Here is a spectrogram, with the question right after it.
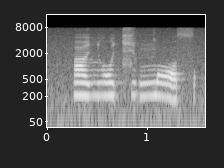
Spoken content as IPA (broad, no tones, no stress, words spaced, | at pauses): aʎɔt͡ɕɵ ŋ͡mɔs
